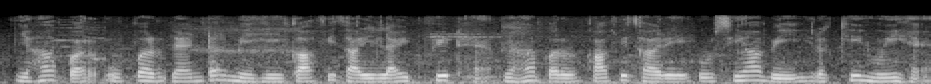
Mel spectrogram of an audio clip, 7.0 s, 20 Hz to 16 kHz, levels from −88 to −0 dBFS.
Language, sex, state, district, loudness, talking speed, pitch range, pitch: Hindi, male, Uttar Pradesh, Muzaffarnagar, -19 LUFS, 170 wpm, 145-180 Hz, 155 Hz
